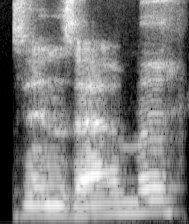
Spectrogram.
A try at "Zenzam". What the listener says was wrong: Ne lisez pas le N.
